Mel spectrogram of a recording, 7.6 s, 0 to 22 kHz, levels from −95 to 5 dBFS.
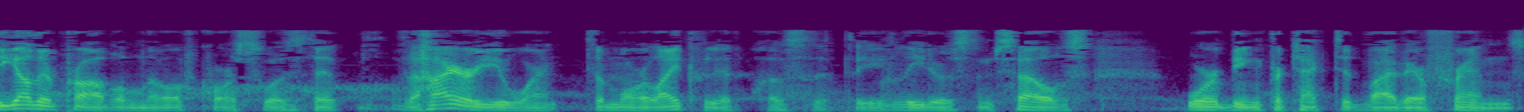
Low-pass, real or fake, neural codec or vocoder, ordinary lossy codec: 7.2 kHz; fake; codec, 16 kHz, 2 kbps, FunCodec, trained on LibriTTS, 25 frames a second; MP3, 32 kbps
